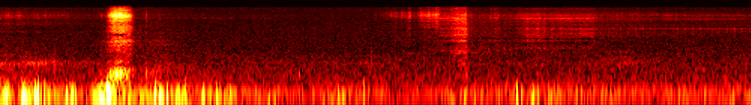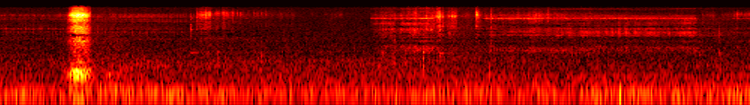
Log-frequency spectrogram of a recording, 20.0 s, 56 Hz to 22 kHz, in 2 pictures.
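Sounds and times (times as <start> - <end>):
high hiss with thin whine: 0.0 - 20.0
person sniffing: 1.4 - 1.9, 10.8 - 11.5.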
